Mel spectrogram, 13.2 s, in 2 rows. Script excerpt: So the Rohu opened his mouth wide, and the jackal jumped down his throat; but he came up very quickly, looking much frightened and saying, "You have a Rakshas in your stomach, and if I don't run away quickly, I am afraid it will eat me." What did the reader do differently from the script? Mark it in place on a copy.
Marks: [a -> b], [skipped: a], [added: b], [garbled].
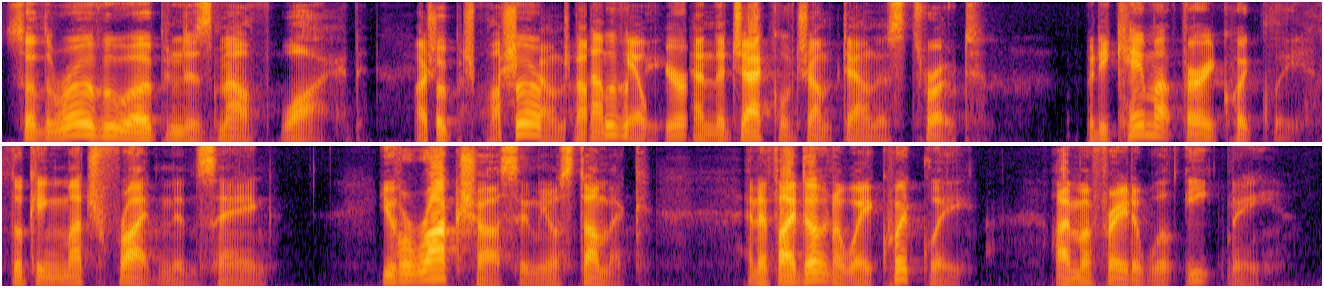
So the Rohu opened his mouth wide, [garbled] and the jackal jumped down his throat; but he came up very quickly, looking much frightened and saying, "You [skipped: have] a Rakshas in your stomach, and if I don't [skipped: run] away quickly, I am afraid it will eat me."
